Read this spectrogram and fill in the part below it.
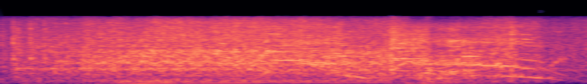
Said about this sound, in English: The bus knocks the bus stop over. Oh, God. Look what he's done!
